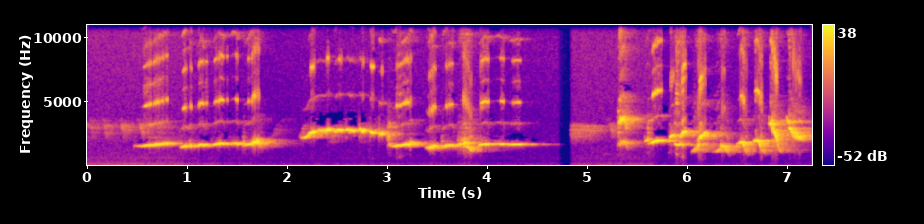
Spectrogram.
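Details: White-rumped shama singing after moulting, rich loud whistled phrases, long sliding notes rising and falling, followed by a fast varied burst of tumbling whistles.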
